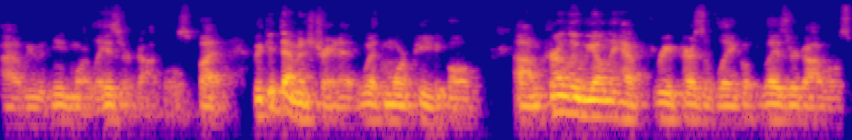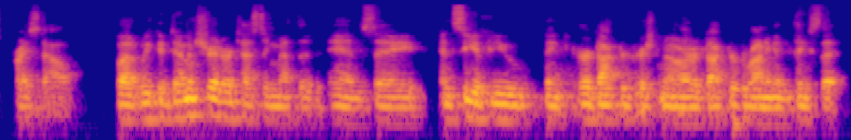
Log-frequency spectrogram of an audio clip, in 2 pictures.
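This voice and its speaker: A young man with a slightly low voice speaks as a student in a project review. He gives measured, technical explanations in answer to questions. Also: darkish tone, poor audio. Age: young adult. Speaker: university student presenting a project.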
